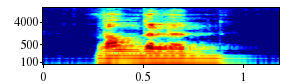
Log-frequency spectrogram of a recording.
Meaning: 1. to stroll, be on a walk (‘to go for a walk’ = ‘gaan wandelen’) 2. to hike 3. to walk 4. to go out (to leave one's abode to go to public places, especially for recreation or entertainment)
- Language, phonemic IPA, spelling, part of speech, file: Dutch, /ˈʋɑn.də.lə(n)/, wandelen, verb, Nl-wandelen.ogg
